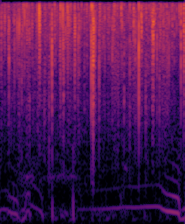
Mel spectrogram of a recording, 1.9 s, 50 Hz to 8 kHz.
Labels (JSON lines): {"label": "biophony, cascading saw", "recorder": "SoundTrap 600 or HydroMoth"}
